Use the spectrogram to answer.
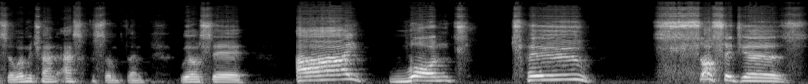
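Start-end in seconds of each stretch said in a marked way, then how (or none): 3.0-8.1 very slow, loud speech. Showing how English people abroad ask for things: imitating English tourist, slow and loud. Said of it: "we talk slower and louder".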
